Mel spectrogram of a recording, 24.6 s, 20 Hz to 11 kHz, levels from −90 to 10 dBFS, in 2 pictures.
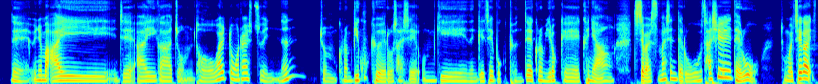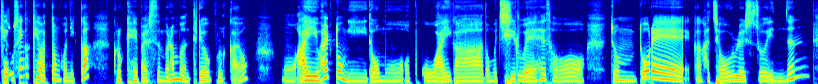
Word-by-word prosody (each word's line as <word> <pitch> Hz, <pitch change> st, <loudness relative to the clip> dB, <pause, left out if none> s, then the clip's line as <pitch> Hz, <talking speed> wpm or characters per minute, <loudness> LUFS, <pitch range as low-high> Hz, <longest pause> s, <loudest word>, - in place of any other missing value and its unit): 네. 150 Hz, -5 st, -3 dB
왜냐면 185 Hz, -1 st, +3 dB
아이 170 Hz, 0 st, +2 dB
인제 145 Hz, -4 st, -5 dB
아이가 160 Hz, -1 st, -1 dB
좀 65 Hz, -, -7 dB
더 140 Hz, 0 st, -5 dB
활동을 225 Hz, +1 st, +1 dB
할 235 Hz, 0 st, +3 dB
수 185 Hz, -, -7 dB
있는 190 Hz, -, -4 dB, 0.4 s
좀 135 Hz, -2 st, -8 dB
그런 165 Hz, -3 st, -5 dB
미국 185 Hz, -, +1 dB
교회로 135 Hz, -6 st, 0 dB
사실 140 Hz, -5 st, -5 dB
옮기는 160 Hz, -3 st, -5 dB
게 150 Hz, -, -3 dB
제 180 Hz, +4 st, -1 dB
목푠데 160 Hz, +6 st, -2 dB
그럼 175 Hz, -1 st, -3 dB
이렇게 155 Hz, -3 st, -2 dB
그냥 155 Hz, -1 st, -1 dB, 0.3 s
진짜 -, -, +6 dB
말씀하신 205 Hz, -, +1 dB
대로 160 Hz, -3 st, -2 dB
사실대로 235 Hz, -, +3 dB, 0.3 s
정말 170 Hz, -2 st, -2 dB
제가 245 Hz, +4 st, +9 dB
계속 215 Hz, +1 st, +1 dB
생각해 330 Hz, +7 st, 0 dB
왔던 195 Hz, +1 st, +1 dB
거니까 195 Hz, -, +2 dB, 0.4 s
그렇게 185 Hz, -2 st, -2 dB
말씀을 155 Hz, +3 st, -4 dB
한번 210 Hz, -8 st, +2 dB
드려 175 Hz, -2 st, 0 dB
볼까요? 155 Hz, -, -4 dB, 0.5 s
뭐 150 Hz, -1 st, -7 dB
"아이 170 Hz, +1 st, +7 dB
활동이 175 Hz, -, +2 dB
너무 155 Hz, +1 st, -2 dB
없고 150 Hz, 0 st, -4 dB
아이가 150 Hz, 0 st, 0 dB
너무 160 Hz, +2 st, -6 dB
지루해해서 160 Hz, -3 st, 0 dB, 0.4 s
좀 170 Hz, -3 st, -3 dB
또래가 230 Hz, -, +4 dB
같이 155 Hz, 0 st, -3 dB
어울릴 170 Hz, +3 st, +1 dB
수 170 Hz, -1 st, -3 dB
있는 240 Hz, -, -3 dB
165 Hz, 285 characters per minute, -23 LUFS, 150-190 Hz, 0.5 s, 제가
